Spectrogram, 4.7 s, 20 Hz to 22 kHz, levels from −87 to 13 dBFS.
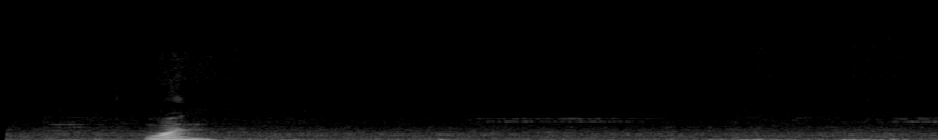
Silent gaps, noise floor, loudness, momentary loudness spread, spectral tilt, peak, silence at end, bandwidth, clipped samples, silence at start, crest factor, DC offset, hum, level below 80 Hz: none; -59 dBFS; -27 LUFS; 29 LU; -10.5 dB/octave; -10 dBFS; 0.2 s; 3.7 kHz; under 0.1%; 0.7 s; 24 dB; under 0.1%; none; -56 dBFS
